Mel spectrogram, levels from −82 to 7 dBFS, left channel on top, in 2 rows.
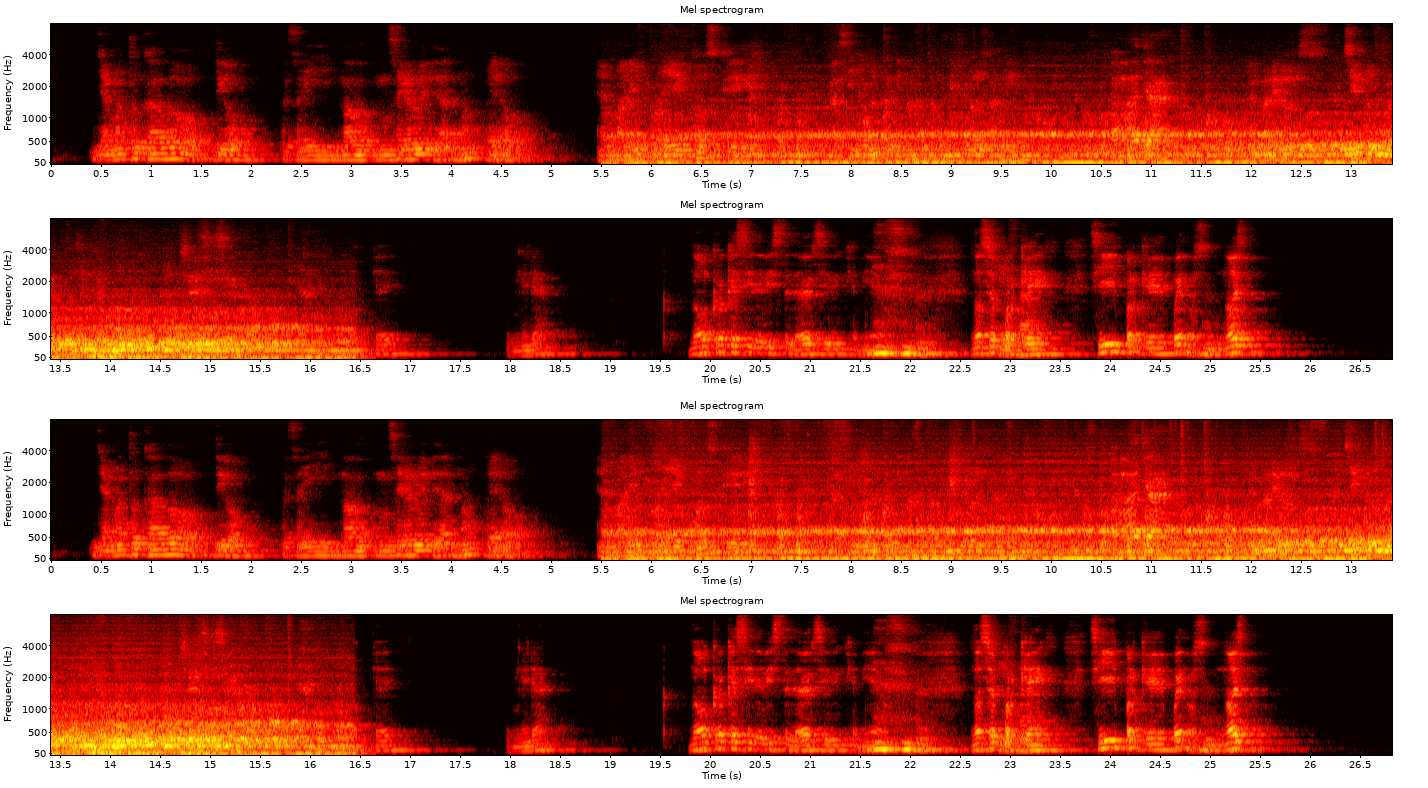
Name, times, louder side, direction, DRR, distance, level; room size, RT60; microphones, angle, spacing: voice 1, 0.4-1.9 2.3-4.7 5.5-7.2 7.8-9.7 11.9-15.2 15.8-15.9 21.6-22.4 22.9-23.2 24.8-25.0, equal, ahead, -5 dB, 2.3 m, -32 dB
sound 1, 5.5-16.5, right 2 dB, 60° right, 0.5 m, -23 dB
voice 2, 10.6-11.3 14.7-15.3 16.4-17.0 18.0-18.4 19.8-21.7 22.6-23.4 23.6-25.4, right 1 dB, 20° right, 6 dB, 0.7 m, -31 dB
13.0 x 4.7 x 4.0 m, 0.88 s
head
